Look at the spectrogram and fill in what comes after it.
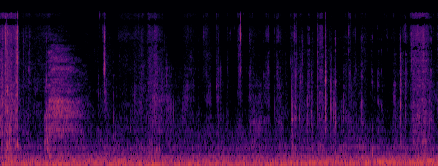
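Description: Close-up mouth sounds of a person biting into and chewing a burger topped with crispy fried onions: many small wet clicks and smacks, over a steady low hum.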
